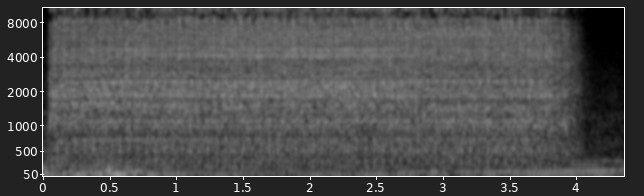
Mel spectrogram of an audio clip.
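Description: A Parkside cordless battery trimmer running, a steady high-pitched electric motor whine held close and loud for about four seconds before cutting off abruptly.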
